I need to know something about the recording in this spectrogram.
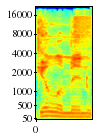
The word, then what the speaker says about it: Guilliman: Primarch of the Ultramarines Roboute Guilliman, which is apparently his how his name is actually pronounced, had his pod hurtling out towards space and crash landing in Macragge.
